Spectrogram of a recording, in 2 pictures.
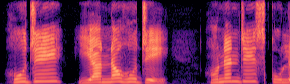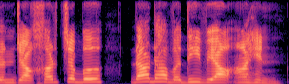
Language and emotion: Sindhi, neutral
